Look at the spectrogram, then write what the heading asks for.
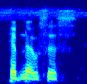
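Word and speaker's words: Hipgnosis: the art collective was called hypnosis and they spell it h-i-p-g-n-o-s-i-s hypnosis and they did a couple black sabbath album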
